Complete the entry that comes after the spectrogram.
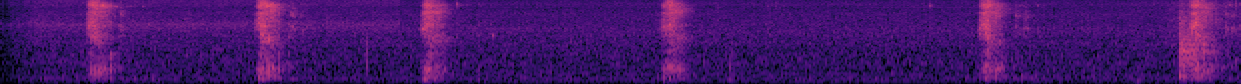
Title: Willow coughing. for Vet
